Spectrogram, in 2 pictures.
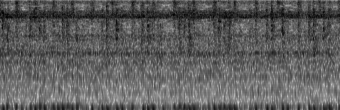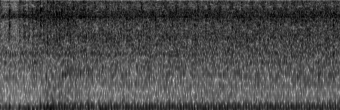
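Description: Air-cooled flat-four catches and settles into a steady, even lumpy beat with no misses or knocks; timing sounds right and healthy.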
